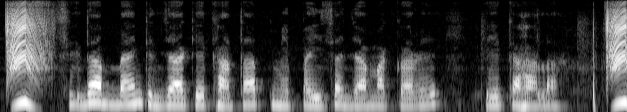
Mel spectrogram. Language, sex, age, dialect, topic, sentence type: Bhojpuri, male, 18-24, Southern / Standard, banking, statement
